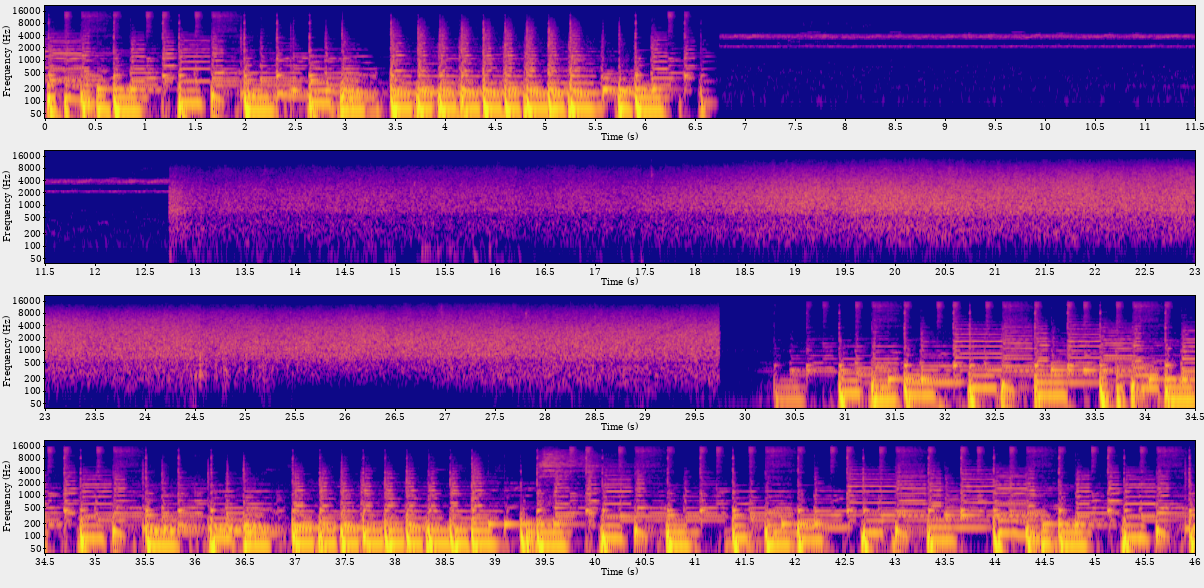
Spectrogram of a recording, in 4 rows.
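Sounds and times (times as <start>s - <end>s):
crickets trilling: 6.7s - 14.8s
heavy rain pouring: 12.8s - 30.0s.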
